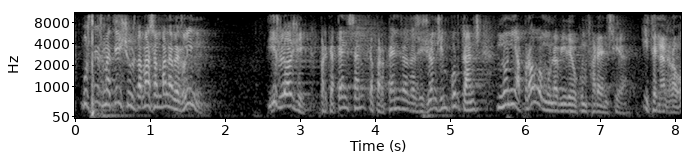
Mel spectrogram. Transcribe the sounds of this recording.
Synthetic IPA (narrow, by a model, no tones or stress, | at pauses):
bust̪ɛezmət̪eʃuzðəβasambanəβərlin | iezlɔʒik̚pəɾkɛpɛnsəŋkəpəɾp̪ɛnd̪ɾəðəsizionzimpuɾt̪anznoniapɾɔwəmbunəβiðeukuɱfəɾɛnsiəit̪enənrə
